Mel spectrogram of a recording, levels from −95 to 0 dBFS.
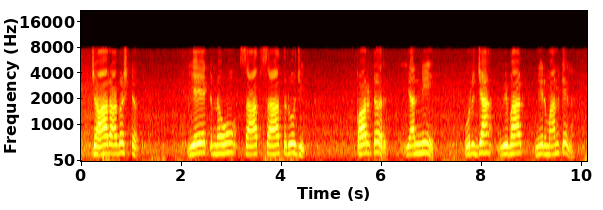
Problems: constant background noise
